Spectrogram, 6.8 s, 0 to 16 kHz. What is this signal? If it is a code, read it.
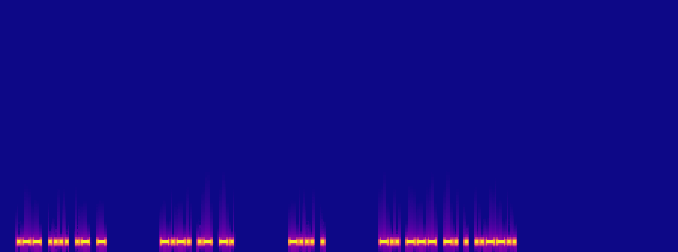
Morse code, heard as a keyed tone, about 46 wpm, 700 Hz. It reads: WHAT CAN BE DONE?
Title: 3x Word-Spacing - Sentences from Top 500 Words - 45wpm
